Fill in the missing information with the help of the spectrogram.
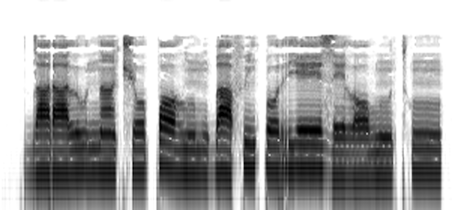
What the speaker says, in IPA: d a˨ ɾ a˨ l u˨ n ã˨ t͡ʃ o˨ p ɔ˦˨ ɣ ũ˨ m ɡ͡b a˦˨ f ĩ˦ k͡p o˦ r j eː˦ z e˨ l ɔ˨ β ũ˨ tʰ ũ˦

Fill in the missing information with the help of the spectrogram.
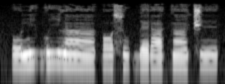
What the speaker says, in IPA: o˨ n i˦ ɡʷ iː˦ l ã˦˨ | ɔ˨ s u˨ ɡ͡b ɛ˨ ɾ a˨ k ã˦˨ t͡ʃ ɪ˦

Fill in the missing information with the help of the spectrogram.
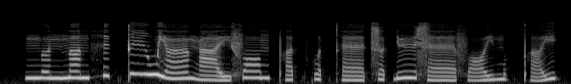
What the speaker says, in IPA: ŋ ɵ˧ n n̪ ɐ˧ n h ɪ˥ k̚ t̪ iː˥ w j œː˨˧ ŋ aː˨˩ j f ɔː˧ m pʰ ɐ˨˥ t̚ kʷ ɐ˧ t̚ t̪ʰ ɛː˨ t͡s ɵ˧ t̚ yː˥ s ɛː˨ f ɔː˨˥ j m ʊ˧ k̚ pʰ ɐ˨˥ j

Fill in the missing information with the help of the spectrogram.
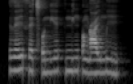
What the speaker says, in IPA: ð e i̯ θ e t͡sʼ o mʲ e | mʲ ɨ ŋ ʔ ɔ ŋ ʕ e i̯ m i

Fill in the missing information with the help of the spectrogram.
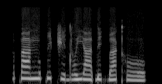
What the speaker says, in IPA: p aː˦ ŋ ʊ˦ p i˦ t͡ʃ i˨ d o˦ j a˦ ɗ i˨ ɡ͡b a˦ kʰ oː˨

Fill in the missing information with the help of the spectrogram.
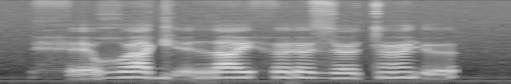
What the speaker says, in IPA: h ɛ̰˨ ʁʷ a˦˨ ɡʲ ɛ̰˨ r a˦ e̯ h ə˦ ɾ ə˨ z œ˨ t œ̃˦ ɾʲ ə̰˦

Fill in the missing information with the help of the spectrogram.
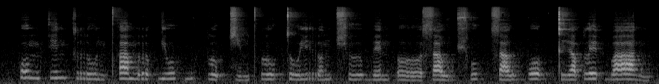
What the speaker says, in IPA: p o˥˩ m k i˥˩ n k r u˨˩ n pʰ a˥˩ m r o˦˥ k̚ j uː˦˥ p̚ b u˦˥ k̚ p l u˨˩ ʔ t͡ɕ i˩˦ n pʰ l u˦˥ ʔ t uː˦˥ j r o˦˥ n t͡ɕʰ ɯː˧ b e˧ n ʔ ɤː˨˩ s a˧ w t͡ɕʰ u˦˥ k̚ s a˦˥ w b oː˥˩ k̚ t i˧ a̯ p l e˥˩ ʔ b a˥˩ n

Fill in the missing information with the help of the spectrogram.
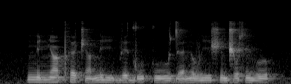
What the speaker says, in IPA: n ɪ˦ ɲ ã˦ pʰ ɛ˦ t͡ʃ ã˨ n iː˦˨ b e˦ ɡ uː˨ k uː˨˦ d ɛ˨ n ʊ˦ β iː˦ ʃ ĩ˦ d͡ʒ o˦ s ĩ˦ β ʊ˦

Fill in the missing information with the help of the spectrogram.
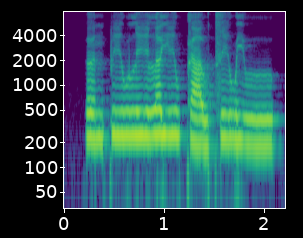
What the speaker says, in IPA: ɵ˨ n p iː˧ w l iː˧ l ɐ˥ j iː˧ w k aː˨˩ w t͡s iː˧ w j uː˨

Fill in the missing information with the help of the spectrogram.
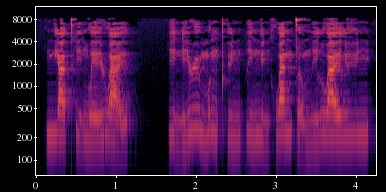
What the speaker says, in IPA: n̪ j ä˨˦ t̪ʰ ḭ˨˩ n̪ w e˨˦ ɪ̯ ɻ w a̰˨˩ ɪ̯ | ḭ˨˩ n i˦ ɻ ɻ̩˥˨ m ɤ˥˨ ŋ pʰ y˨˦ n p i˨˦ n̪ y̰˨˩ n x w a˦ n t̪ ɤ̰˨˩ m i˨˦ l w a˦ ɪ̯ l y˦ n

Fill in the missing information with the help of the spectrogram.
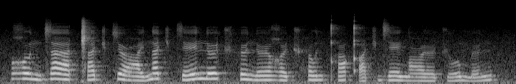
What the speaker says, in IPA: ʁ o˦˨ n d͡z aː˦˨ ǁ a˨˥ t͡ʃ t͡s œ˦˨ ʕ ɛ˨ n a˦˥ t͡ʃ t͡s ɛː˨˥ n œː˦˥ t͡ʃ h œ˦˨ n œː˦˥ ʁ œ˦˨ t͡ʃ ħ o˦˥ n qʰ o˨˥ qʼ a˨ t͡ʃ d͡z ɛː˦˨ n ʕ œː˨ t͡ʃ oː˨˥ m œ˨˥ n

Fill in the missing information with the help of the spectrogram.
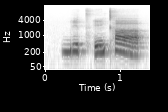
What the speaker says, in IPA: b i t͡sʼ ĩ kʰ aː

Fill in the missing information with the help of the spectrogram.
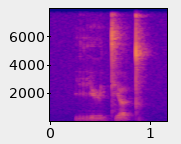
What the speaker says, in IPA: rʲ ʉ tʲ ɒ t

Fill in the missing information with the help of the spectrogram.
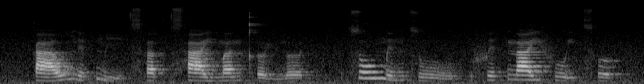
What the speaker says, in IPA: k aː˨˥ w ŋ ɪ˨˥ k̚ m iː˨˩ t͡sʰ ɐ˨˥ k̚ t͡sʰ aː˨ j m ɐ˨˧ n kʰ ɵ˨˩ ɥ n̪ ɵ˨ t̚ | t͡s o˥ w m ɪ˨˧ ŋ t͡s uː˨˩ | f ɪ˨˥ k̚ n̪ aː˧ j f uː˨˩ j t͡sʰ ʊ˨ k̚

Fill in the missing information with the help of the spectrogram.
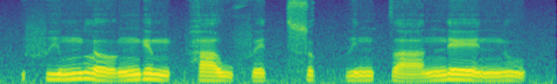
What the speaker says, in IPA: f i˧˥ m l ɤː˩˧ ŋ e˥˨ m pʰ a˥˨ w f e˧˥ t̚ s o˥˨ k̚ p i˧˥ n t̪ aː˩˧ n eː˥˨ n u˥˨

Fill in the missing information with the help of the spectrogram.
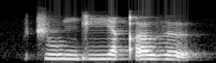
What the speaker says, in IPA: t͡ʃ uː ŋ ɡ iː qʼ uː ð ɵ

